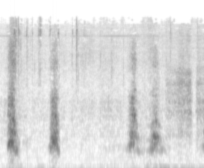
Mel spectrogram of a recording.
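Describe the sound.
A dog barks four times, fairly faint, in two separated pairs of short, sharp barks with quiet gaps between them and no voices.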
